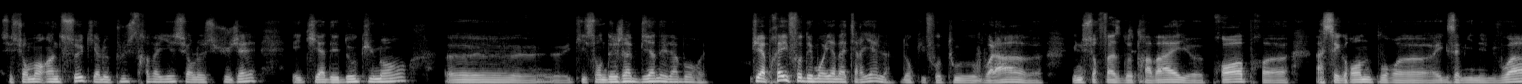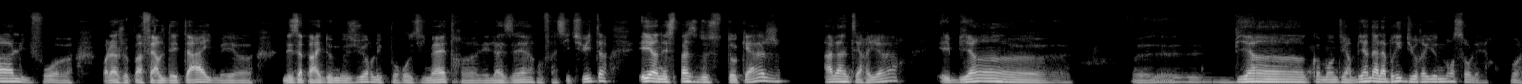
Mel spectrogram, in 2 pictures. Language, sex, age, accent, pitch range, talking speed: French, male, 40-59, French, 100-135 Hz, 180 wpm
